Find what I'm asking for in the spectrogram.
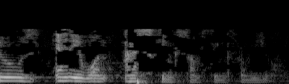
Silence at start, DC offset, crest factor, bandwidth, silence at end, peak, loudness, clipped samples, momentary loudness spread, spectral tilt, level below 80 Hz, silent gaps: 0 s; under 0.1%; 20 dB; 5.6 kHz; 0.2 s; -8 dBFS; -28 LUFS; under 0.1%; 23 LU; -4.5 dB/octave; -52 dBFS; none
